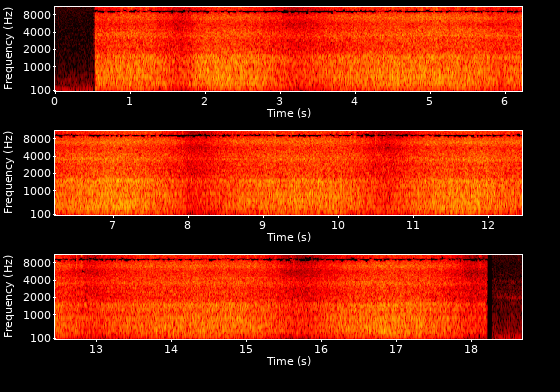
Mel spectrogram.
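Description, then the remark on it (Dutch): An ocean drum, a large round disc filled with tiny fine beads, is turned slowly and controlled back and forth to depict water, making a steady hissing wash that swells and fades about every two and a half seconds, like waves breaking on a shore. Fairly loud, no voices. “De ocean drum is een grote ronde schijf waar hele kleine fijne kraaltjes in zitten die de speler heel beheersbaar en heel langzaam heen en weer moet draaien om de regelmaat van het water weer te geven.”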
